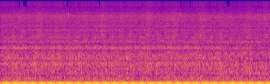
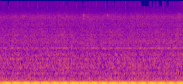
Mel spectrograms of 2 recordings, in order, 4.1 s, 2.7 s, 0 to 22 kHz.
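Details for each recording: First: Jaguar XKR, fuel pumps dormant ten years, fuel pressure gauge reading 45 psi: low idle with uneven, lumpy throbbing about three to four a second, engine visibly shaking and not happy; rough idle, cause not yet pinned down. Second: Jaguar XKR, fuel pressure steady at 45 psi so pumps ruled out, idling about 800 rpm: low, steady, even rumble with no misses or stumbles; smooth idle, though it usually stalls after a few minutes.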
